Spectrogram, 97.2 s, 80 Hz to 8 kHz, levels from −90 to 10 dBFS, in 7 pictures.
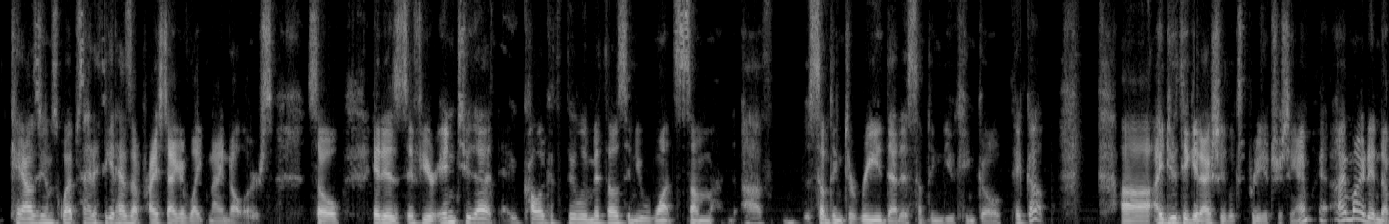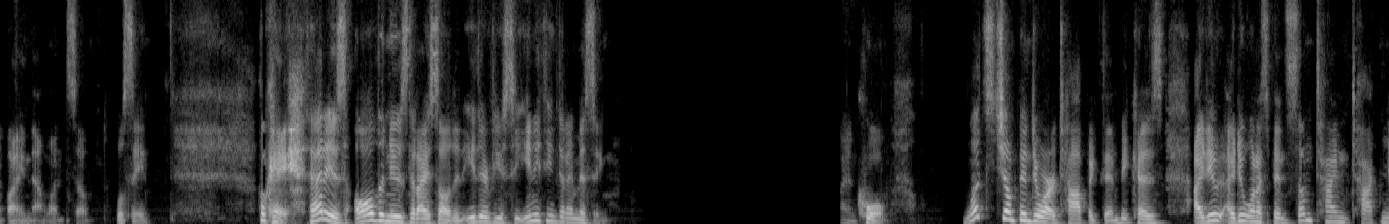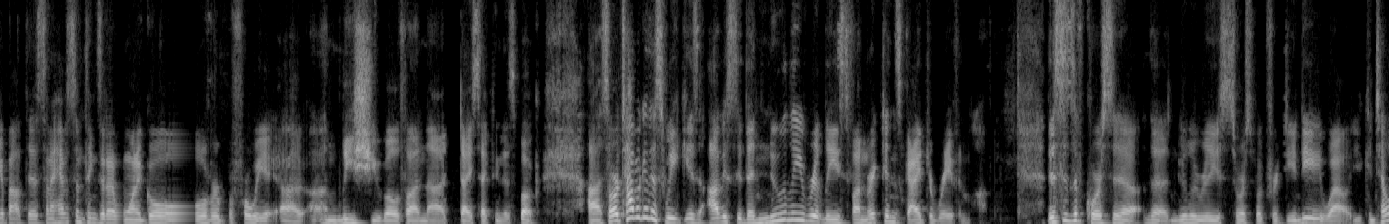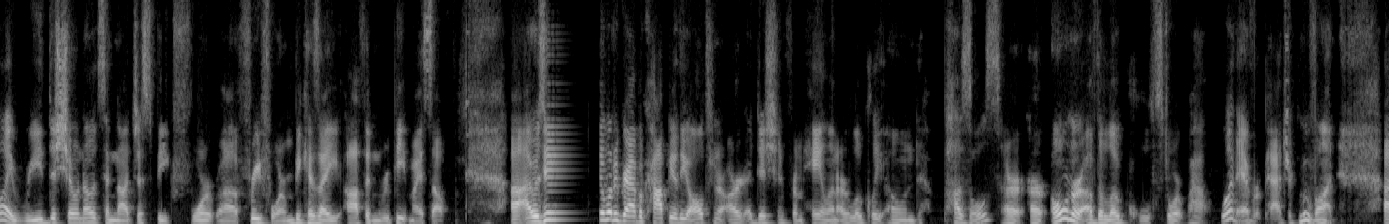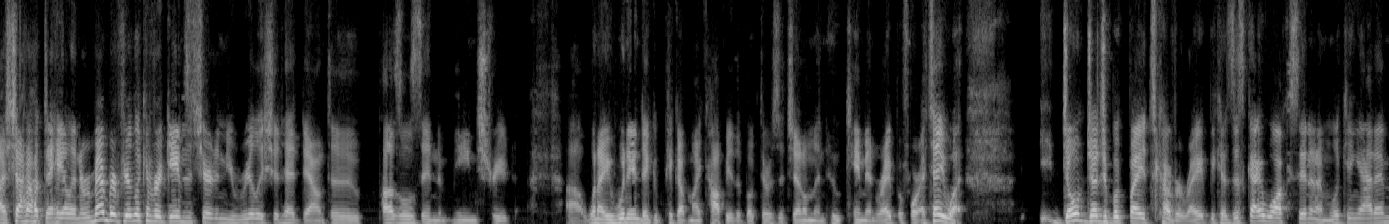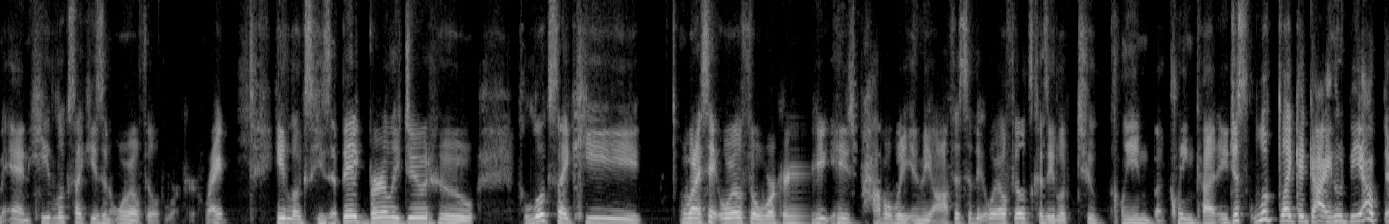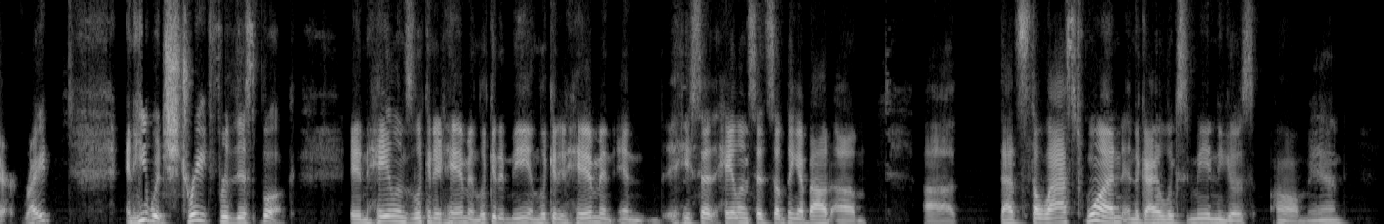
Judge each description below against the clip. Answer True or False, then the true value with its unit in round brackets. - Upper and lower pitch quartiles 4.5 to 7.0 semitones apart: True (5.1 semitones)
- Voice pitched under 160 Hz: True (140 Hz)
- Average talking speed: False (230 wpm)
